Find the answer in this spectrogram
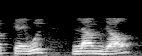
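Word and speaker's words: Keibul Lamjao: इसका सही उच्चारण है केबुल लामजाओ राष्ट्रीय उद्यान।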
